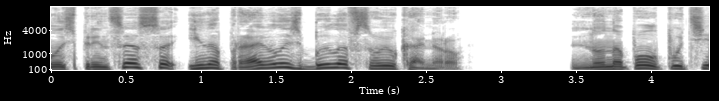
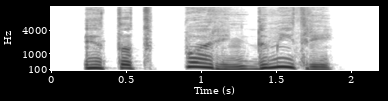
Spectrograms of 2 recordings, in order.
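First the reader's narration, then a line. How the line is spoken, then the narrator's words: Bewildered. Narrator (Russian): растерянно произнесла принцесса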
